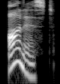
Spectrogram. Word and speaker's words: honest: There are a few words in American English where the H is not pronounced. Herbs, honor, hour, air, honest, honestly.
